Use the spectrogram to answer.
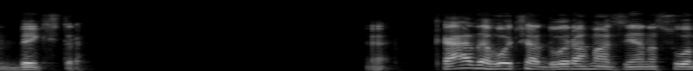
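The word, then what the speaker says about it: Dijkstra: se escreve dextra Tá mas ele é Holandês e essa conjunção d e j é é falado como Day n então dextra Eh cada roteador armazena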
